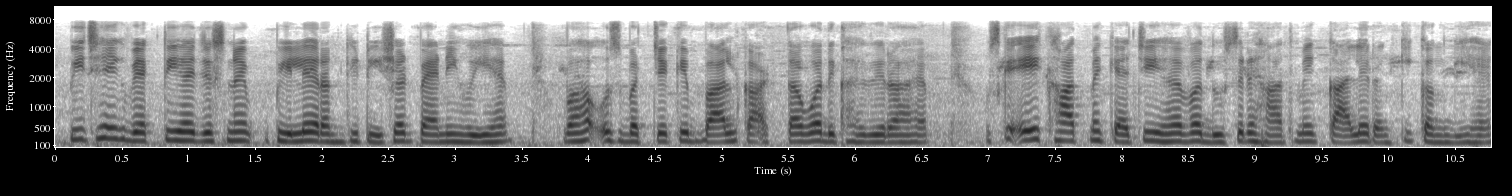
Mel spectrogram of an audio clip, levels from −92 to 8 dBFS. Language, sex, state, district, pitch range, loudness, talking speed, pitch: Hindi, female, Maharashtra, Aurangabad, 170-200 Hz, -17 LUFS, 215 wpm, 185 Hz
